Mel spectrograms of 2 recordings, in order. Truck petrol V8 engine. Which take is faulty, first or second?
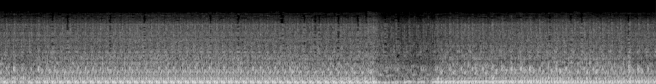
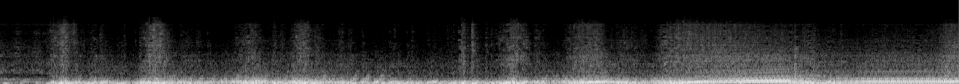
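first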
